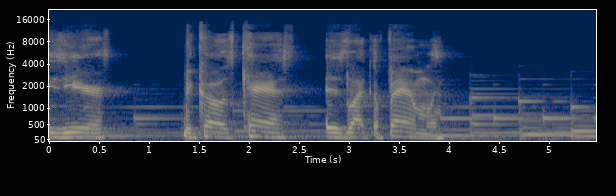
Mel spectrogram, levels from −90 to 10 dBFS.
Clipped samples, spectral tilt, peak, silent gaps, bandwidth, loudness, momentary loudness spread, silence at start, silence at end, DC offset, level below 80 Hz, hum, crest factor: under 0.1%; -4 dB/octave; -14 dBFS; none; 15.5 kHz; -30 LUFS; 14 LU; 0 s; 0 s; under 0.1%; -64 dBFS; none; 16 dB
